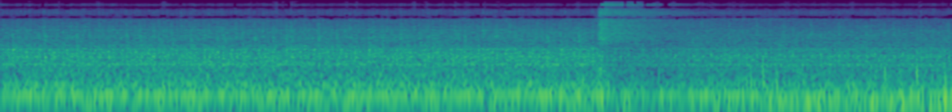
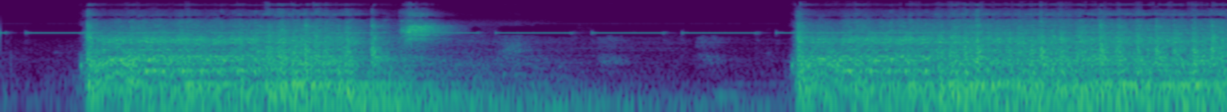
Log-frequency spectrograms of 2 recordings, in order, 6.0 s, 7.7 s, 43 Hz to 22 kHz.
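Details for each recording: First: Rebuilt 466E diesel, first start after rebuild, following an earlier stall: a deep, steady diesel clatter at idle with an even beat and no knocks or misses. The engine sounds healthy. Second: Freshly rebuilt 466E diesel, first start after the rebuild: it runs a couple of seconds and cuts out, then short cranking bursts before it catches again. It stalls and restarts hard; it has fuel, and a loose connector is suspected.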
